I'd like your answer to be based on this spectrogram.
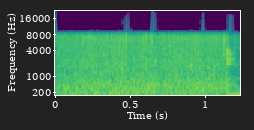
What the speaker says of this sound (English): you hear the thunder in the background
